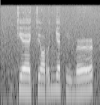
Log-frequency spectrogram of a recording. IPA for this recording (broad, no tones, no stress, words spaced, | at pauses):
kʲɛ kʲɔrʎɛtmbə˞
